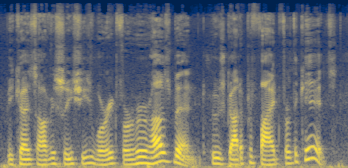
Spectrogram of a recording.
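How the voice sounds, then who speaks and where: A man's voice: medium pitch, expressive, normal speed, a little mellow, slightly rough. A man casually retelling a strange story in a rambling, conversational way, with fillers and restarts.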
